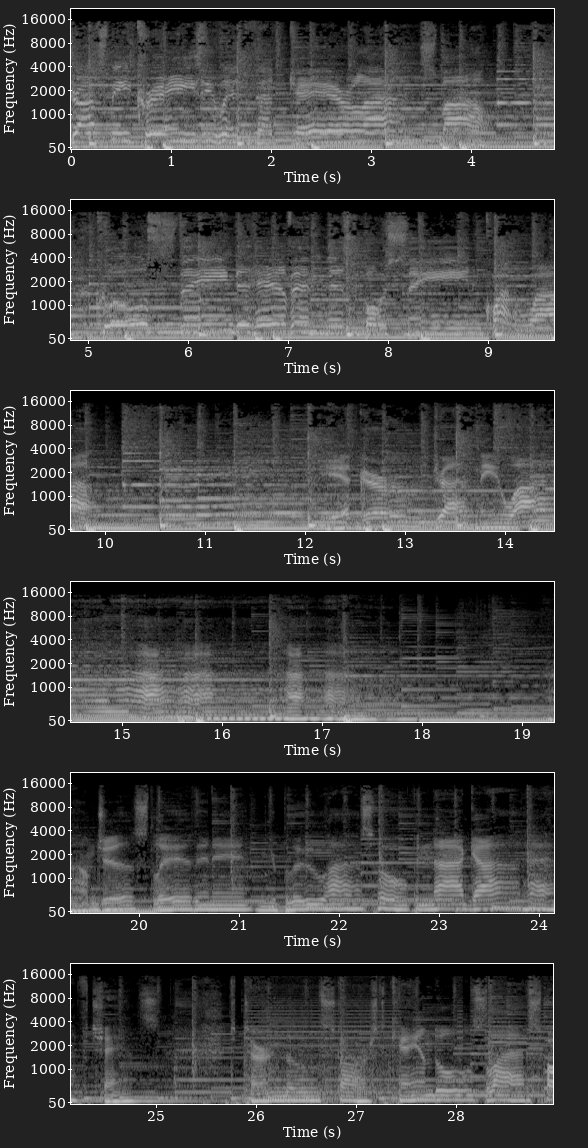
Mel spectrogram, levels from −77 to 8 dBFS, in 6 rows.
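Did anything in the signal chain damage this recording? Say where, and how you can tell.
Yes: computer activity noise in the analogue wiring, from 25.87 s to the end. The shared ground picks up a buzz pulsing at around 500 Hz, roughly 15 dB below the signal. It tracks the computer's load rather than the sound, which rules out steady mains hum.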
